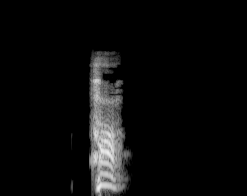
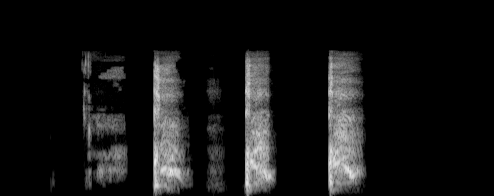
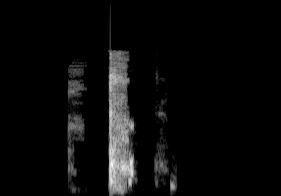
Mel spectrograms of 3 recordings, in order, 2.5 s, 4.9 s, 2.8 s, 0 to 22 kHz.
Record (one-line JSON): {"exhalation_length": "2.5 s", "exhalation_amplitude": 27898, "exhalation_signal_mean_std_ratio": 0.24, "three_cough_length": "4.9 s", "three_cough_amplitude": 31511, "three_cough_signal_mean_std_ratio": 0.33, "cough_length": "2.8 s", "cough_amplitude": 32767, "cough_signal_mean_std_ratio": 0.21, "survey_phase": "beta (2021-08-13 to 2022-03-07)", "age": "45-64", "gender": "Female", "wearing_mask": "No", "symptom_none": true, "smoker_status": "Ex-smoker", "respiratory_condition_asthma": false, "respiratory_condition_other": true, "recruitment_source": "REACT", "submission_delay": "7 days", "covid_test_result": "Negative", "covid_test_method": "RT-qPCR", "influenza_a_test_result": "Negative", "influenza_b_test_result": "Negative"}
